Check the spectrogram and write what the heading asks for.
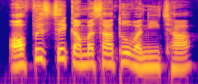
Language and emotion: Sindhi, neutral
